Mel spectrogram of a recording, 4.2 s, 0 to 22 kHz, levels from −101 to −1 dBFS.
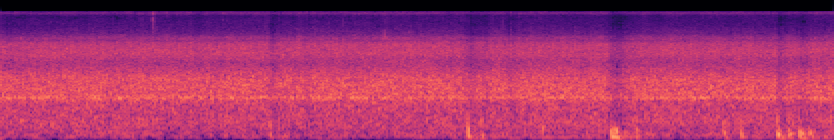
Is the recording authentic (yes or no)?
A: no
